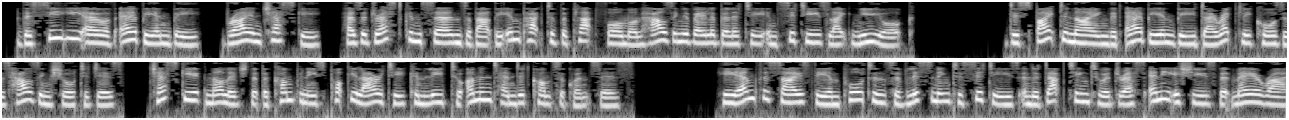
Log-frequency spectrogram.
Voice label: English Newsroom Advanced NORMAL Reading; Airbnb CEO Addresses Housing Concerns Adapts to Regulations; The CEO of Airbnb, Brian Chesky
